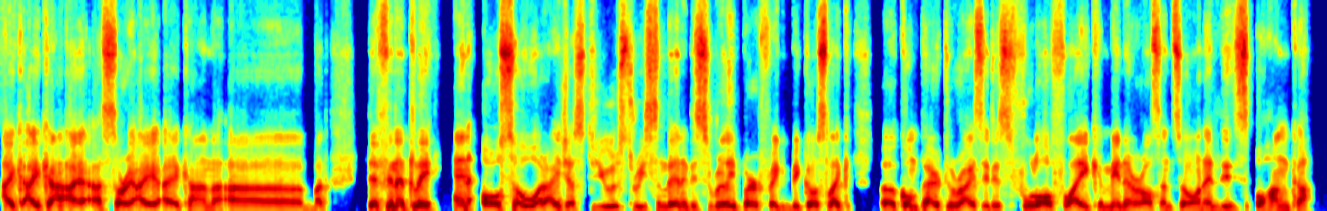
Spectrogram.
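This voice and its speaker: In a Czech accent, a man speaks with fairly even intonation against a quiet background. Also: moderate pace. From Czech Republic. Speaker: bodybuilder. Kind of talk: casual interview. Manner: halting, many fillers.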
